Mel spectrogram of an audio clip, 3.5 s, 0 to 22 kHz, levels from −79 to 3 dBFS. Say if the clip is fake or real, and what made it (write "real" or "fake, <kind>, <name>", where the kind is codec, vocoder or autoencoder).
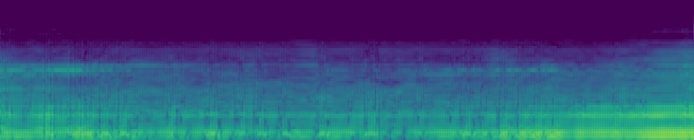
fake, vocoder, WaveNeXt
